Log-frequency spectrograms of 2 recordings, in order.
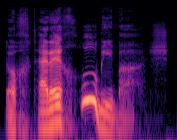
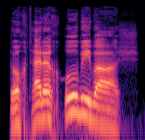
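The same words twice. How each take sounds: First: Very slow warning at normal volume; restrained angry warning. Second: Loud, high, drawn-out warning; sharp, angry. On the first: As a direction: stretch each word as a contained threat. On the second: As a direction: order her slowly and forcefully. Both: A narrator's reading.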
